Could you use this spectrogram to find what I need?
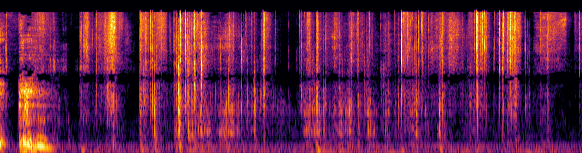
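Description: A plastic film crinkles and rustles as it is handled.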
